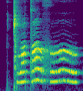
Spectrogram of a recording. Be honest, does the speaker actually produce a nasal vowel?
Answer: no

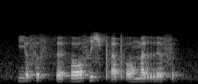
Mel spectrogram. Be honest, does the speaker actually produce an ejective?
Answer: yes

